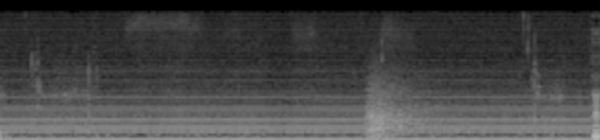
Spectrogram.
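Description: Steady electrical mains hum throughout, with a brief scraping rustle about four seconds in as the stainless steel electric kettle is set onto its power base.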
